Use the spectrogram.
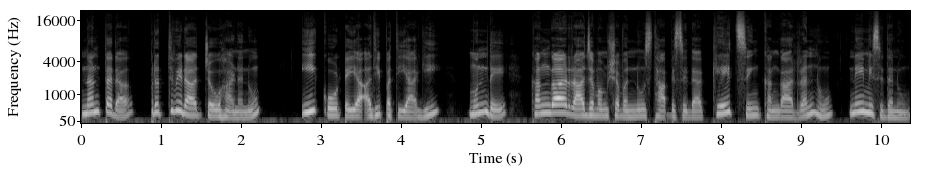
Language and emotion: Kannada, neutral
